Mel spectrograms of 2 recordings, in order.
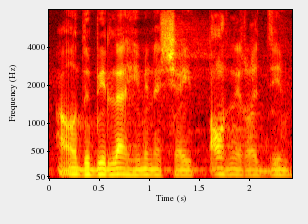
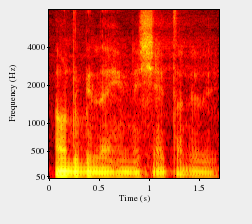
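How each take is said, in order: First: It is said in a provoking, heated way. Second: It is said in a calm, sincere way. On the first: It inflames the angry person further. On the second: It is a sincere plea for protection.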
